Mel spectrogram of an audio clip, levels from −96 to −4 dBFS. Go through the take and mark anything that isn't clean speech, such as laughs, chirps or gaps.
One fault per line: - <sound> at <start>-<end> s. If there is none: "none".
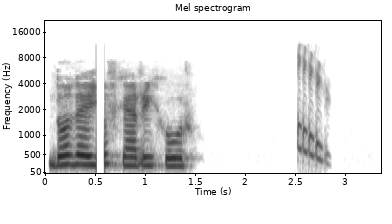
- dropout at 0.5-0.6 s
- chirp at 2.5-2.9 s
